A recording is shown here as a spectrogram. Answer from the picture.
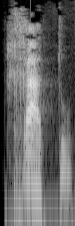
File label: "mouse", Portuguese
